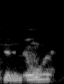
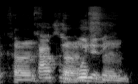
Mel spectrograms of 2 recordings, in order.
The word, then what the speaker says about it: consanguinity: consanguinity, Congenuity, yeah, consanguinity. consanguinity. Yeah, That's how you pronounce it.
